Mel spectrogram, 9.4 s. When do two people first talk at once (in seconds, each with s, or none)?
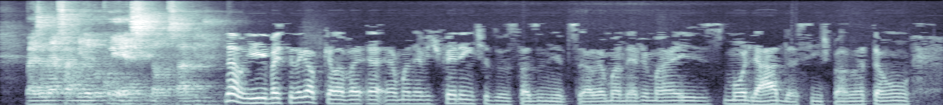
none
